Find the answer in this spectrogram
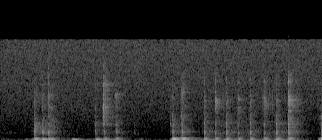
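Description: Computer keyboard typing: a few separate keystrokes, then a quicker run of keys from about a second and a half in.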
